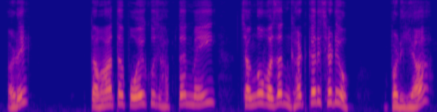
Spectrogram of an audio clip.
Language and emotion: Sindhi, surprised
